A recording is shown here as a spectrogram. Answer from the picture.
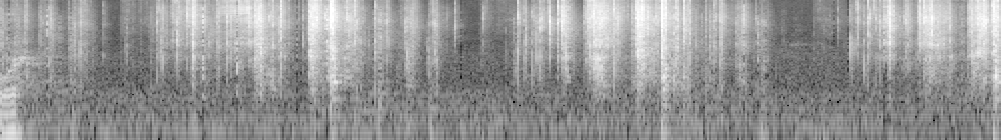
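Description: Foil baseball card pack wrappers being crinkled and torn open by hand. The sound comes in three spells of crackling, about two, six and nine seconds in, with quieter handling between them.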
